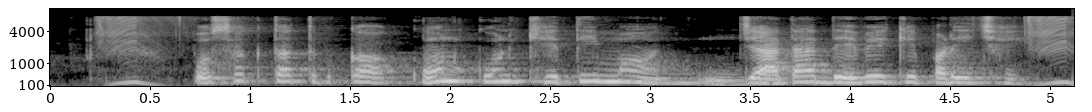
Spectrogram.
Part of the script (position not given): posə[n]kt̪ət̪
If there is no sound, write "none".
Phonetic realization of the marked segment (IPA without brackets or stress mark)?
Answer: none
